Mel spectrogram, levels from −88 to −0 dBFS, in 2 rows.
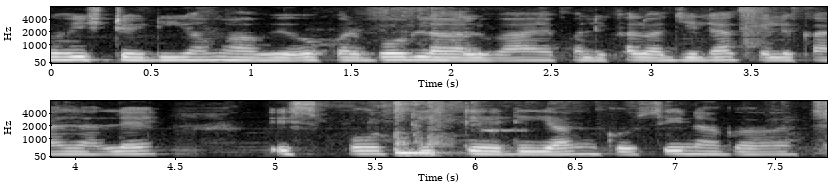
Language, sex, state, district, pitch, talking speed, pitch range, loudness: Bhojpuri, female, Uttar Pradesh, Deoria, 165 Hz, 125 wpm, 160-175 Hz, -17 LUFS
